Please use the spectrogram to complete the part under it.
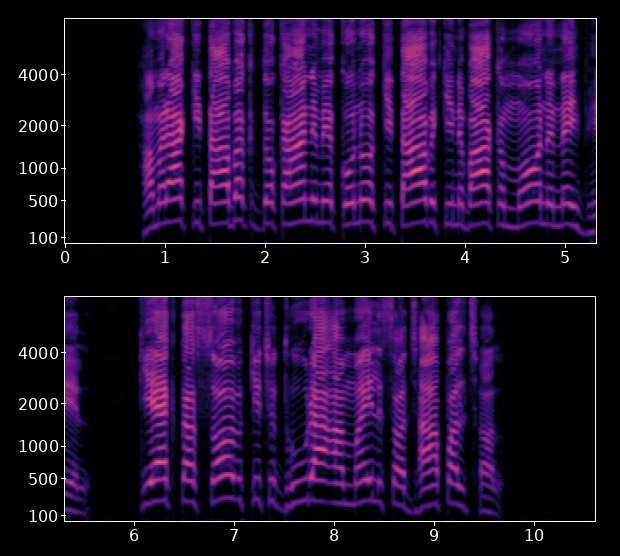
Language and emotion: Maithili, disgusted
